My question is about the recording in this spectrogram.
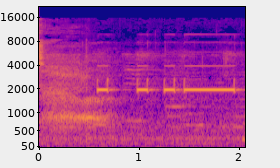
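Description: Photocopier touchscreen key beeps as the arrow button is pressed: three short beeps, then one longer beep near the end.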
